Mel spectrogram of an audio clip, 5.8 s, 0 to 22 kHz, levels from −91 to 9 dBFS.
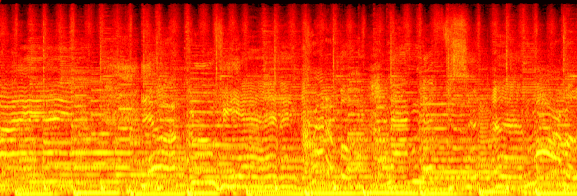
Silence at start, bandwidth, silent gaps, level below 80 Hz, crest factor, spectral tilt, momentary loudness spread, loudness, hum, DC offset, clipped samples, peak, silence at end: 0 s; 20 kHz; none; -18 dBFS; 10 dB; -5 dB/octave; 1 LU; -11 LUFS; none; under 0.1%; under 0.1%; 0 dBFS; 0 s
